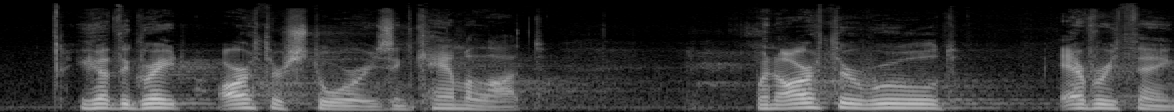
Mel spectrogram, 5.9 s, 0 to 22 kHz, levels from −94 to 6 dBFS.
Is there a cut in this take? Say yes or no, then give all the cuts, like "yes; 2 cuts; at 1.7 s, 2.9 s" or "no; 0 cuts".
no; 0 cuts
